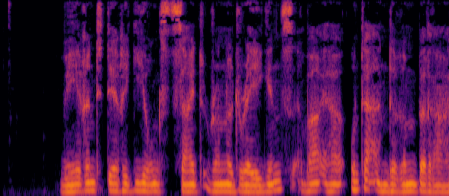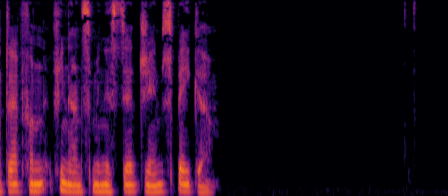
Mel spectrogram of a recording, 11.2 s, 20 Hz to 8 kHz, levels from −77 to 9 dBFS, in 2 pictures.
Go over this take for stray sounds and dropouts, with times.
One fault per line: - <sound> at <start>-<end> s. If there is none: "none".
none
